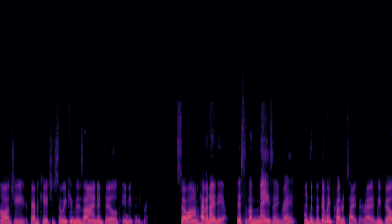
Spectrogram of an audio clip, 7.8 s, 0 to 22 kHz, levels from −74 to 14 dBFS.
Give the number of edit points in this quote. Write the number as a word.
zero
